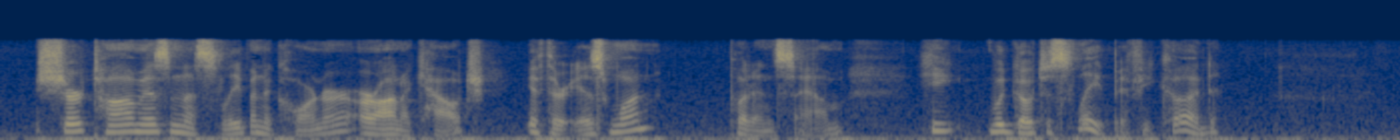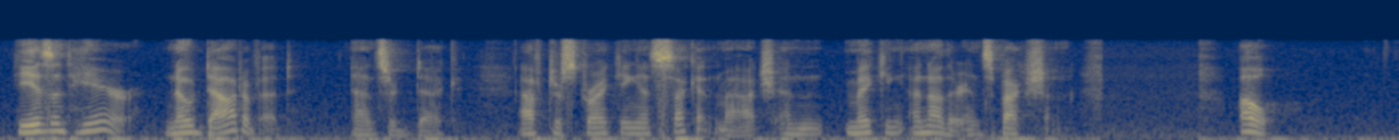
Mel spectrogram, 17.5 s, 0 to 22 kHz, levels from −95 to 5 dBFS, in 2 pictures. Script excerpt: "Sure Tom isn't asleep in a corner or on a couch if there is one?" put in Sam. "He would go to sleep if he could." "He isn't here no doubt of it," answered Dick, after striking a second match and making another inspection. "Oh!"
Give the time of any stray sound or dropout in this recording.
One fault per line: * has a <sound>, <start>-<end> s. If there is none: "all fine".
all fine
